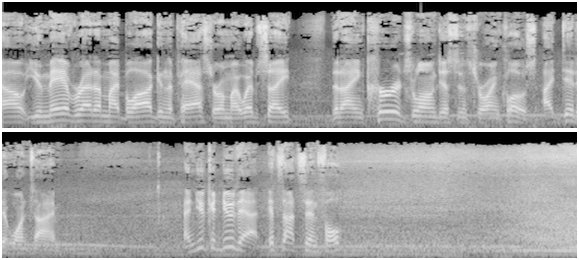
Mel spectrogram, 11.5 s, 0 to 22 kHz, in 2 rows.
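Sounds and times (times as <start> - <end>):
speech: 0.0 - 6.5, 7.6 - 9.4
fire truck driving past in the street: 3.0 - 11.5.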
